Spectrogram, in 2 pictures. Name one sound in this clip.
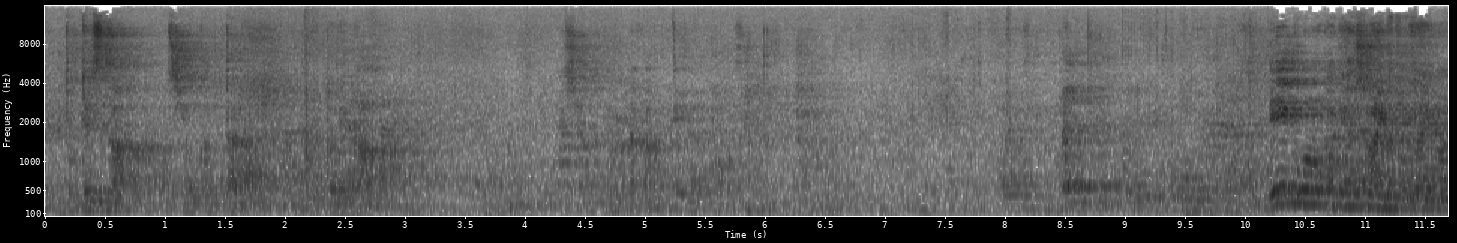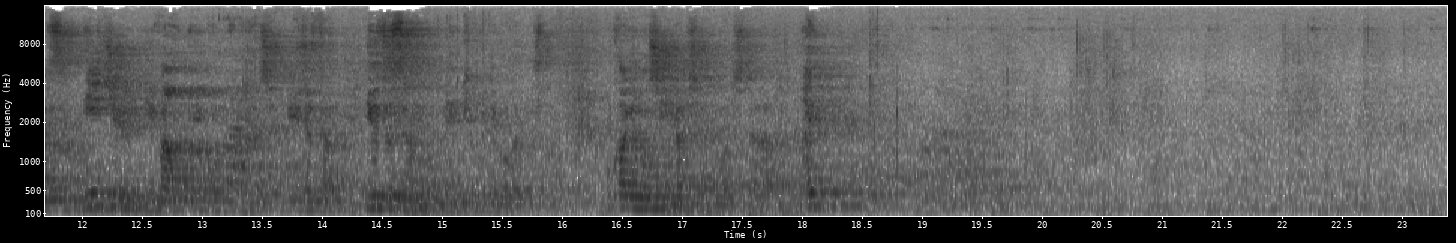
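A brass band plays in a large echoing hall.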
